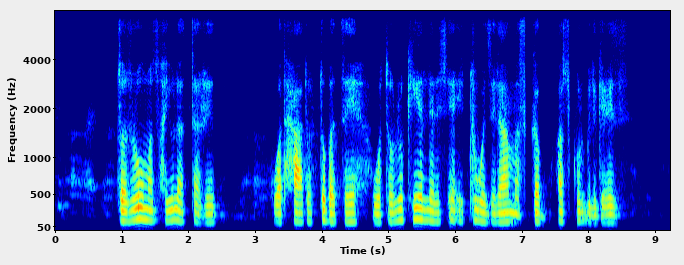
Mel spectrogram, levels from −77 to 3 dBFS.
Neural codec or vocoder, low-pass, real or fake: codec, 24 kHz, 0.5 kbps, DualCodec; 7.2 kHz; fake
